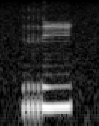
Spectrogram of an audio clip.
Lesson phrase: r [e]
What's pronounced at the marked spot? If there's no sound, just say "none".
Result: i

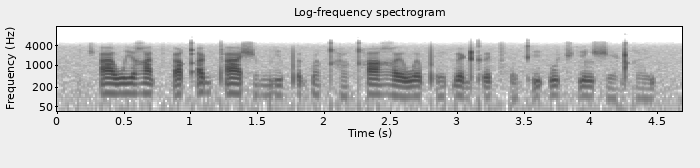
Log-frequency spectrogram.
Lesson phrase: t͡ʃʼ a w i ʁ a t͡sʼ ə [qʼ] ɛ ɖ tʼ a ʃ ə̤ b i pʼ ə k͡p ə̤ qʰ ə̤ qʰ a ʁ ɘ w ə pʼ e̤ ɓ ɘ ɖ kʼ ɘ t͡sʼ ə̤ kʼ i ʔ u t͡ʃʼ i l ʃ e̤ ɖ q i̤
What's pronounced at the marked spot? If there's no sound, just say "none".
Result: qʼ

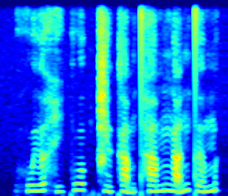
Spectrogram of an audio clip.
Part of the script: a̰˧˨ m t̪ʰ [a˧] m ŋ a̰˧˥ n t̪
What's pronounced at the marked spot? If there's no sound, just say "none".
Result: a˨˦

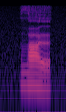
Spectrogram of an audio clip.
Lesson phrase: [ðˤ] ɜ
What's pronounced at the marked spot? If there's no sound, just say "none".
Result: ðˤ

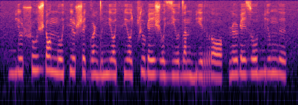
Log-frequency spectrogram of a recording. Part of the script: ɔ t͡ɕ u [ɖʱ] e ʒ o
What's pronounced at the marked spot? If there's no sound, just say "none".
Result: ɽ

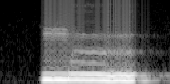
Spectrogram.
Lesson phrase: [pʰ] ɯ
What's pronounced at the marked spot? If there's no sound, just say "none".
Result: m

